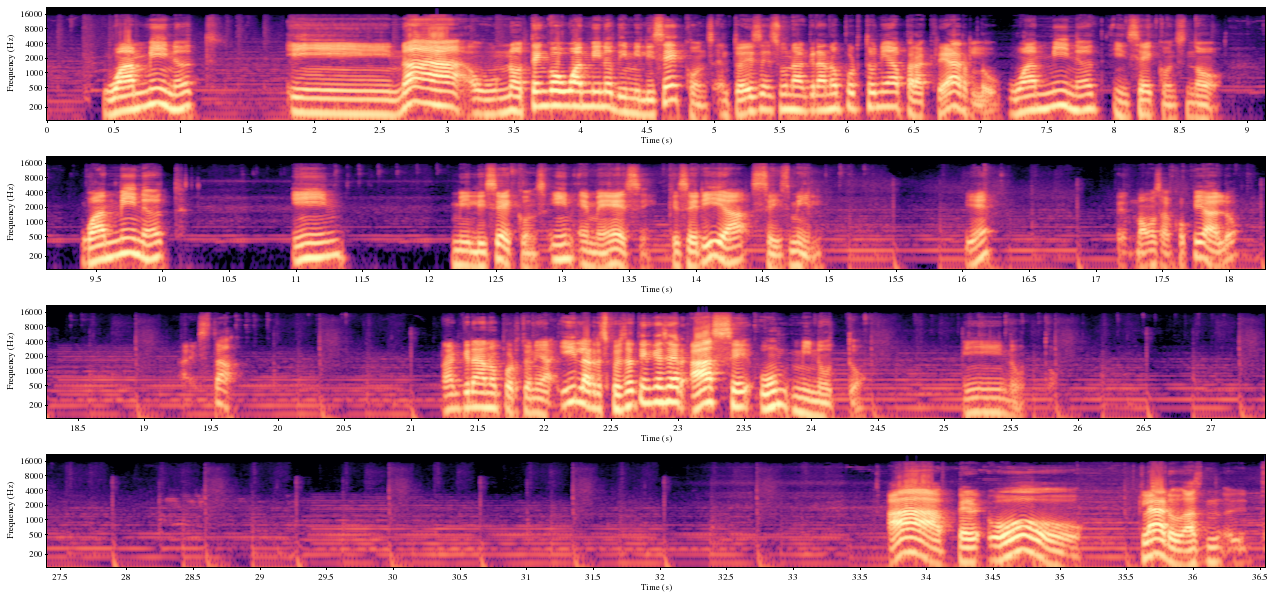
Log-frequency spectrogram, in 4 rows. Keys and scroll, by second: 0.0-0.9 typing, 1.2 Down, 3.6 Return, 4.9 super+Caps_Lock, 7.9 shift+super+Right, 8.1 super+Caps_Lock, 8.3 super+c, 8.5 Right, 8.8 Return, 9.2 super+v, 10.3 Left, 10.6 Left, 11.2 BackSpace, 12.6-13.6 typing, 13.6 Right, 13.9 Right, 15.0 0, 16.0 super+s, 17.7 super+Caps_Lock, 17.9 super+c, 20.0 super+Caps_Lock, 20.1 super+v, 20.4 super+s, 21.9 shift+Caps_Lock, 23.9 Right, 24.3 Right, 24.4-25.6 typing, 27.3 super+s.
